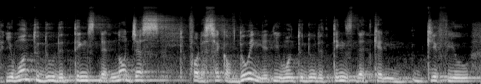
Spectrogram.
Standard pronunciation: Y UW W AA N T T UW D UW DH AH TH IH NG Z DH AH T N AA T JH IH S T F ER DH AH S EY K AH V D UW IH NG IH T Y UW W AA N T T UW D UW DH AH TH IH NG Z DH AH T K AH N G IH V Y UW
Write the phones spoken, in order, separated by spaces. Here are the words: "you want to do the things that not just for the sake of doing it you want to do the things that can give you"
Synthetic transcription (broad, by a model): Y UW W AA N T T UW D UW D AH T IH NG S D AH T N AA T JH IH S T F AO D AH S EY K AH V D UW IH NG IH T Y UW W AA N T T UW D UW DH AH T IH NG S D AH T K AH N G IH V Y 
